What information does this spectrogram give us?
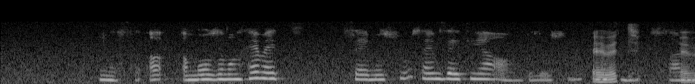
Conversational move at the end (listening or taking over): taking over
